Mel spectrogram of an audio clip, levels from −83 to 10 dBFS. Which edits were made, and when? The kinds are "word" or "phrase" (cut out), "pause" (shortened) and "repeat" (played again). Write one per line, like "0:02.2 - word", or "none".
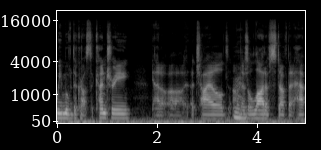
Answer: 0:01.9 - word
